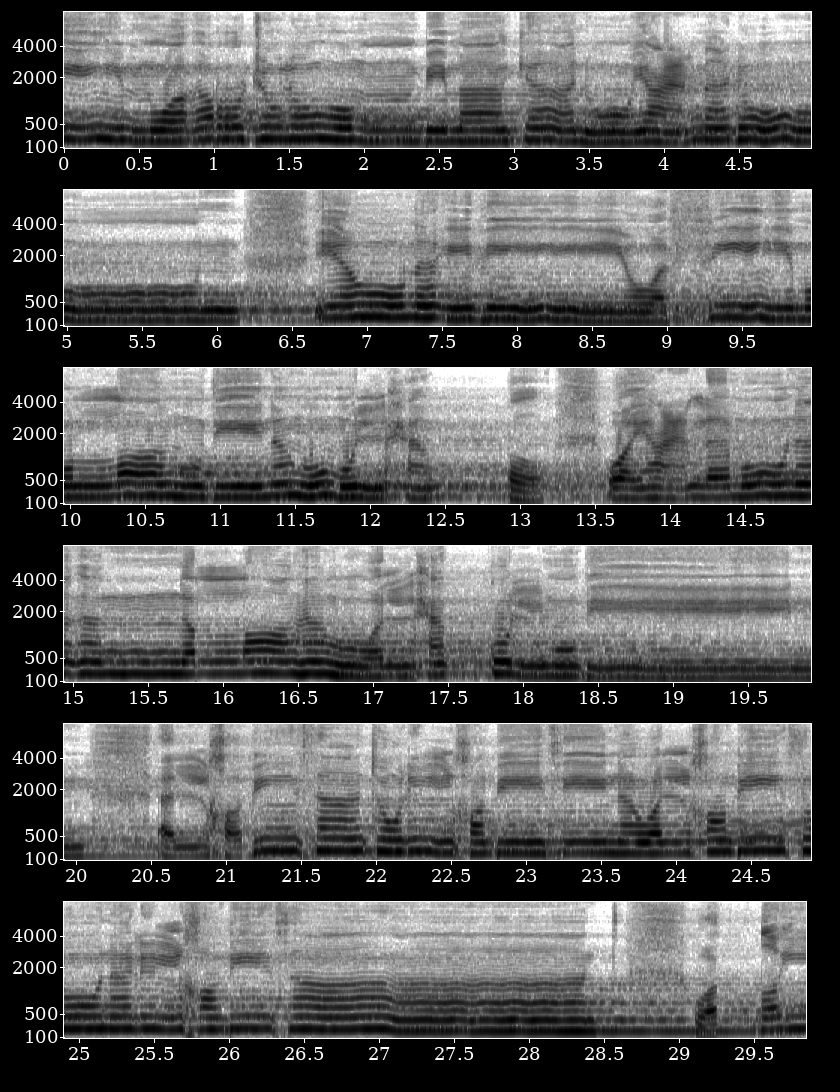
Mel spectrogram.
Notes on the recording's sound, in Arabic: تسجيلات من صلاة التراويح لشهر رمضان عام 2016.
